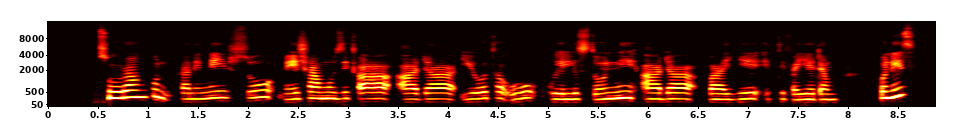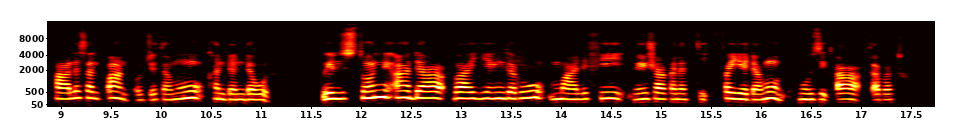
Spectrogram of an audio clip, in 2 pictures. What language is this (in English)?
Oromo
